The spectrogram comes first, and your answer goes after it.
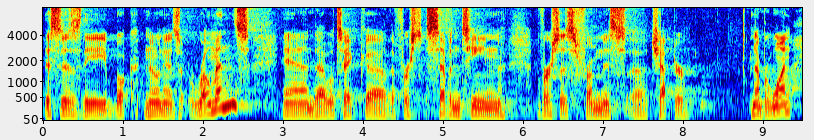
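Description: Fairly even intonation from a man, at a very slow pace. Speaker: pastor teaching. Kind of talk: sermon. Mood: warm, joking. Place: church. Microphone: headset.

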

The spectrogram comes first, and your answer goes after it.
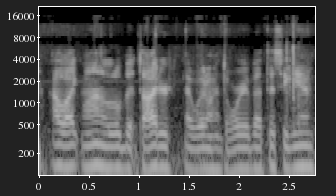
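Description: Noticeable background noise runs under a dry sound with no echo. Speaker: tractor owner doing a repair. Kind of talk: tutorial. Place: farm machine. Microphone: phone near.

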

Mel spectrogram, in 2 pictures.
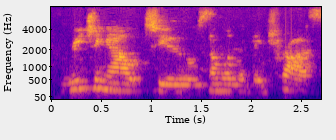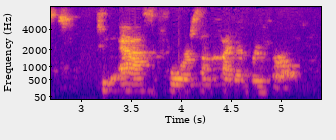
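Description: A woman with an American accent speaks at a fairly slow pace and medium pitch, with light background noise and audible room echo. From US Midwest, Ohio (Columbus). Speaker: sales trainer and keynote speaker; sales trainer, keynote speaker. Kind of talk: interview. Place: meeting room.

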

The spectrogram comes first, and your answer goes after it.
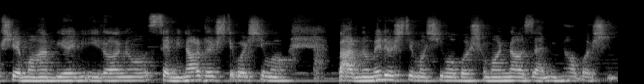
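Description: A woman speaks at a fairly quick pace in a fairly low, monotone voice with flat intonation. Audible room echo and clear background music accompany her. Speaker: psychologist hosting a TV segment. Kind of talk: talk show monologue. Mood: warm and friendly. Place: home room. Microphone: webcam.

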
